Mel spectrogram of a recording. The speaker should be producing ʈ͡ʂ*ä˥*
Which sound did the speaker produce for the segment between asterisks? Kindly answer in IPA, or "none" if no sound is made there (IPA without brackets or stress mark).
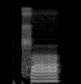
ä˥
